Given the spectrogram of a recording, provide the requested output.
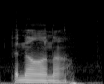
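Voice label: "banana", British English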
